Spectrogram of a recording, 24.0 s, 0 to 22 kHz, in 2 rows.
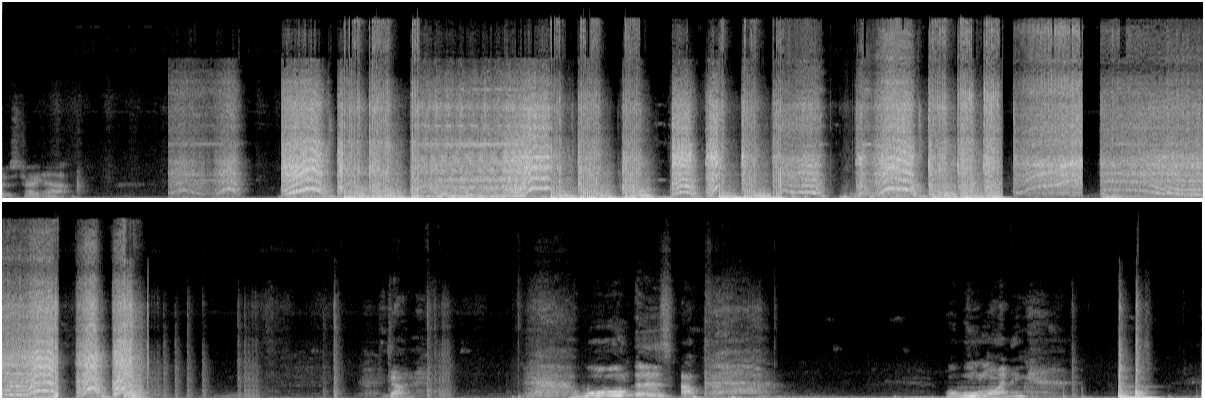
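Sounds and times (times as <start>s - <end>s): power drill driving screws: 1.7s - 13.5s.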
